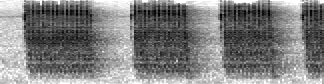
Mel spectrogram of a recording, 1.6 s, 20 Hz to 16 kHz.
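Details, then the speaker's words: Hustler lawn mower with a Kohler engine and intermittent starting, key turned during power-probe solenoid testing: rapid repeated buzzing bursts about every 0.4 seconds with no cranking; solenoid chattering, suspected bad connection. "oh that's a new sound sounds like a bad connection at that point throwing my video off a little bit"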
